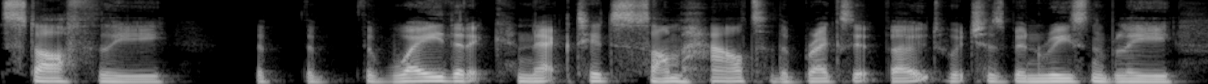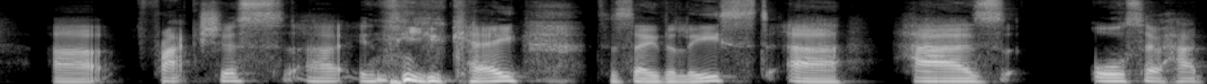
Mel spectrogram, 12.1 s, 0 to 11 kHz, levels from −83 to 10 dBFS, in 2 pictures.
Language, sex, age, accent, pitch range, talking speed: English, male, 30-49, British, 115-135 Hz, 155 wpm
